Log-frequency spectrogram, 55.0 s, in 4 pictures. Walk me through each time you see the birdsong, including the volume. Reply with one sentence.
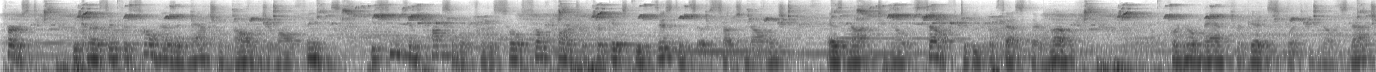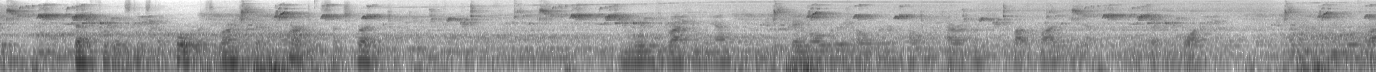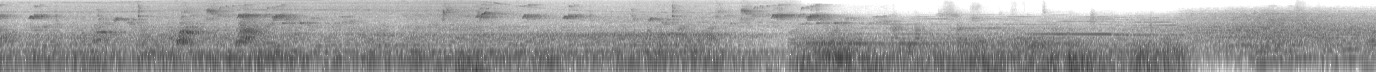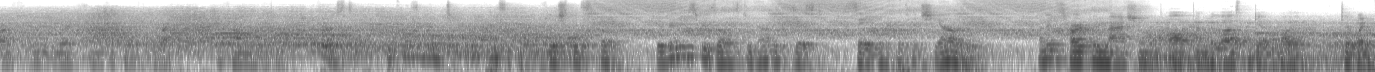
You can hear the birdsong from 0.0 to 37.1 s, getting quieter.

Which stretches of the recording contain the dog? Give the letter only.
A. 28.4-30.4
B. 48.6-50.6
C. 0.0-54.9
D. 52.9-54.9
A.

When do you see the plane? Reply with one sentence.
The plane can be heard from 0.0 to 54.9 s.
